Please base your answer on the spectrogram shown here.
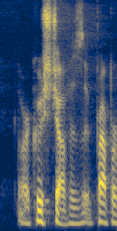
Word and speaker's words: Khrushchev: it was always part of russia crimea and khrushchev or khrushchev is a proper pronunciation in 1954 gave it away to ukraine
